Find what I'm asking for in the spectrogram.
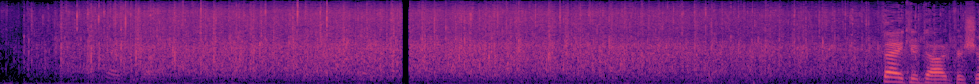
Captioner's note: applause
